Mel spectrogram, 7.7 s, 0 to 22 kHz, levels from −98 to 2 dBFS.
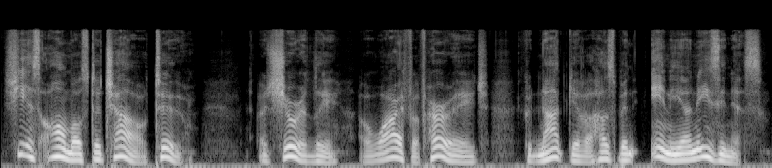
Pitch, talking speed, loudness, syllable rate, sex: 135 Hz, 150 wpm, -16 LUFS, 4.7 syllables/s, male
